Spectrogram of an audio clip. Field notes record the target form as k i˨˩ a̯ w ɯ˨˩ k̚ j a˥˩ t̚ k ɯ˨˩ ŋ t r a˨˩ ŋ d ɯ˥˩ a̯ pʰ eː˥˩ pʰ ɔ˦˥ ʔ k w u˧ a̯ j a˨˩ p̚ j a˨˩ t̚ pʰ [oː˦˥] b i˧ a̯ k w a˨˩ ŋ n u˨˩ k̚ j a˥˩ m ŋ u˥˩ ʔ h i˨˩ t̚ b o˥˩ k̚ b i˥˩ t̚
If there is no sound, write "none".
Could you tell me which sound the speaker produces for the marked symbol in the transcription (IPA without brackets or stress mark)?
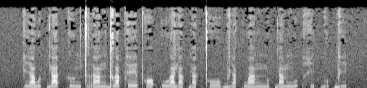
oː˦˥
